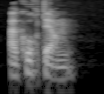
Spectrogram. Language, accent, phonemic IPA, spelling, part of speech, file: French, France, /a kuʁ tɛʁm/, à court terme, prepositional phrase, LL-Q150 (fra)-à court terme.wav
- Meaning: short-term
